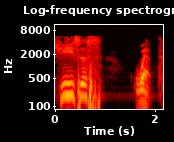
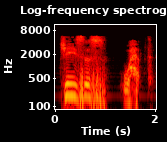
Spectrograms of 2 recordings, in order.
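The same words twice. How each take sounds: First: Jesus wept, softer and lower, hushed; hushed reverence. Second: Jesus wept, very slow, much softer; slow hushed. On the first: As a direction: let it drop into a hush. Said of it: "shortest Scripture verse". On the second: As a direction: linger on each word, barely there. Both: Shown as a demonstration.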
